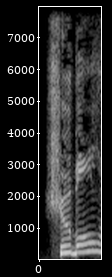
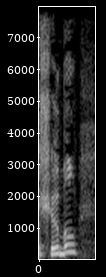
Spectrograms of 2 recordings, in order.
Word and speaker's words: Schäuble: money for too long qubool is how you pronounce it Wolfgang schäuble shoe boo in an interview with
